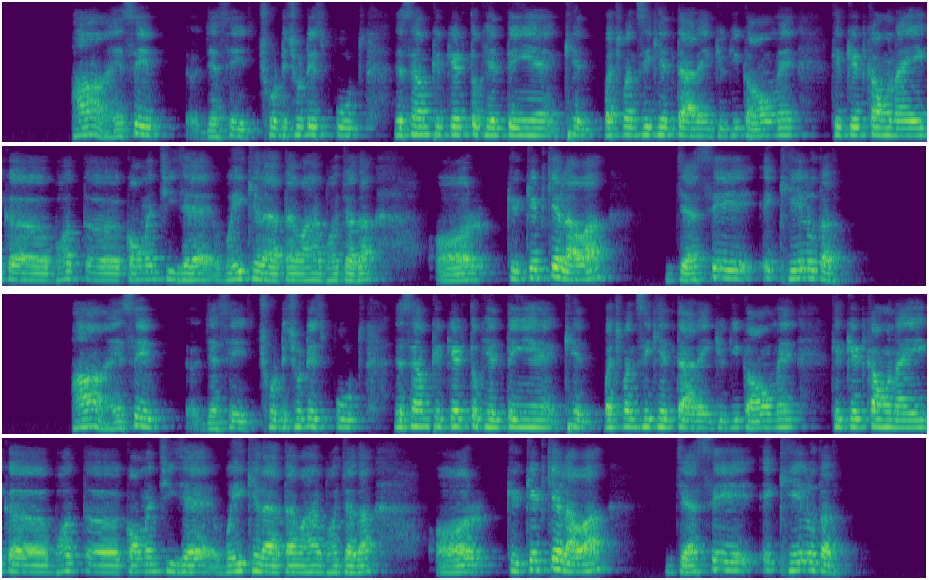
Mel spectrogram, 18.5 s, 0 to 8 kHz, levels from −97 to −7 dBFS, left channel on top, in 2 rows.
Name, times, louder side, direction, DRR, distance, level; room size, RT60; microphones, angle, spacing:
voice 1, 0.7-1.5 1.8-15.2 15.9-17.6, right 1 dB, 10° right, -1 dB, 0.7 m, -31 dB
3.2 x 3.1 x 4.6 m, 0.37 s
head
